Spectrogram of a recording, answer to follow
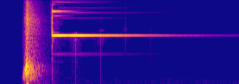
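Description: Sound effects for an animated 'like' button: a short noisy swish, then a bright single ding that rings out and fades over about a second and a half.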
